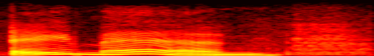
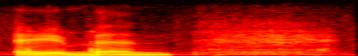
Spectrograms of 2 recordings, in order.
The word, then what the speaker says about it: Amen: Amen, but it's pronounced Amen.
